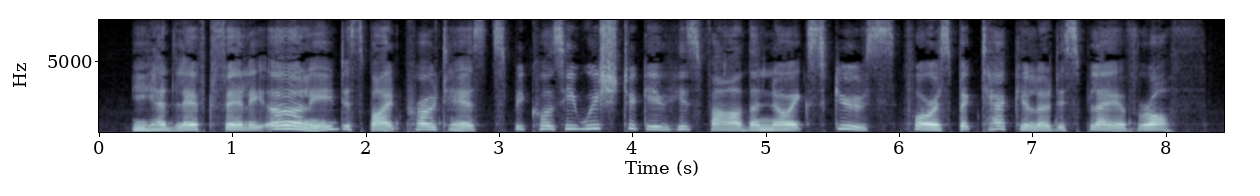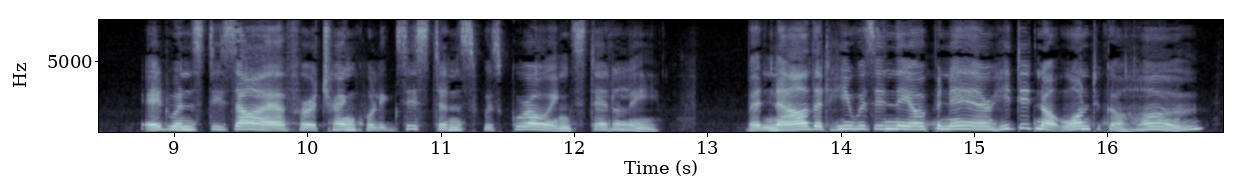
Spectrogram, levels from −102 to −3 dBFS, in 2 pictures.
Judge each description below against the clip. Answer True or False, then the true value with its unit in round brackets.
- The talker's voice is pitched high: True (195 Hz)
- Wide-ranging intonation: False (3.9 semitones)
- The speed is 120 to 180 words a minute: True (165 wpm)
